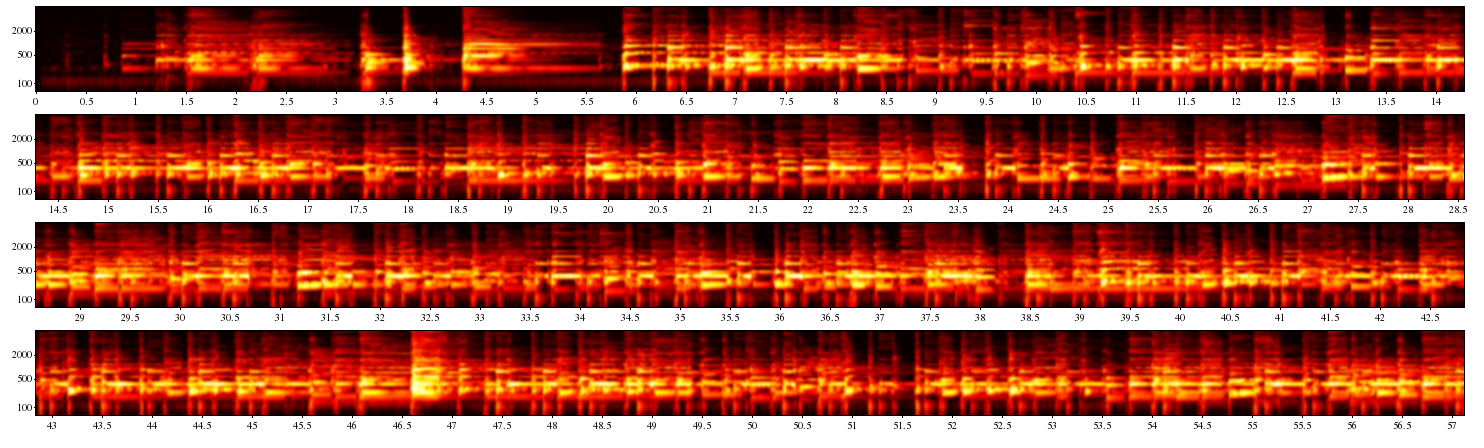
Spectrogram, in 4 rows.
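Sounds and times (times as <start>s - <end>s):
banjo: 0.0s - 57.1s.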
